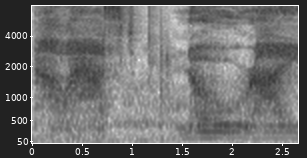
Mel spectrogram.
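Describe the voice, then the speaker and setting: A put-on character voice, whispering over loud background noise. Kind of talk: archaic, formal. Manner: creepy, ominous.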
